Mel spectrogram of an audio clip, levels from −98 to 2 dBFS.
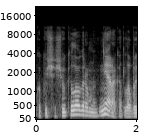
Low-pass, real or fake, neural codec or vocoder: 10.8 kHz; real; none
